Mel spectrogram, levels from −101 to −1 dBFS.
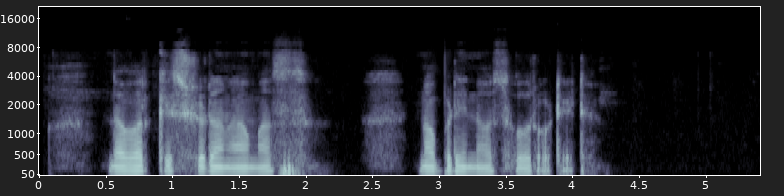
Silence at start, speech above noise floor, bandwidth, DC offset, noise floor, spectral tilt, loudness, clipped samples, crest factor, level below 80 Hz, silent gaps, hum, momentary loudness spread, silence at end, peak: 0.15 s; 58 dB; 9 kHz; under 0.1%; -86 dBFS; -6 dB/octave; -30 LUFS; under 0.1%; 20 dB; -56 dBFS; none; none; 12 LU; 1.25 s; -12 dBFS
